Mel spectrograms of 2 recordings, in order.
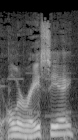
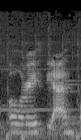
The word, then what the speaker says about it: oleracea: How do I say that correctly? Oleracea? – Oleracea. – Oleracea. Okay. And I've never said it right in my life, but I've seen it a million times, and I've taught about it.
